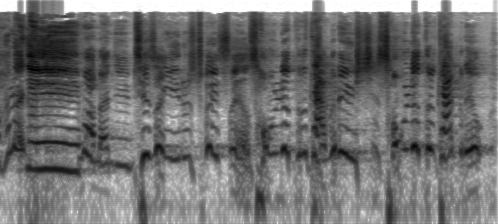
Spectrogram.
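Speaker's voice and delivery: high wailing sobbing plea; crying prayer. Retold or imitated. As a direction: sob it out to God. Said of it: "막 또 울면서". (엉엉 울면서 높게 부르짖는 기도)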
